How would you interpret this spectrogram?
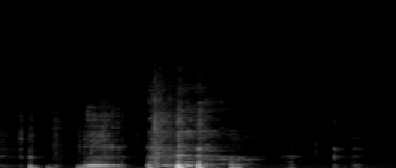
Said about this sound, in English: I have to burp. Excuse me.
